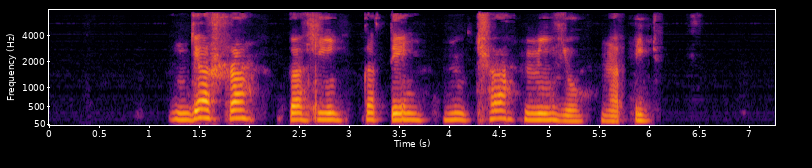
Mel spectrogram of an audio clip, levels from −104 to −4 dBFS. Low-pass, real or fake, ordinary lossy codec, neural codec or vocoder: 7.2 kHz; fake; AAC, 32 kbps; vocoder, 22.05 kHz, 80 mel bands, HiFi-GAN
